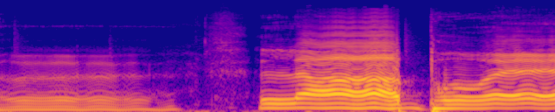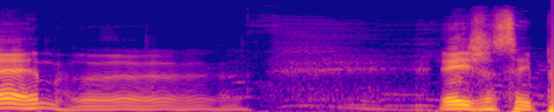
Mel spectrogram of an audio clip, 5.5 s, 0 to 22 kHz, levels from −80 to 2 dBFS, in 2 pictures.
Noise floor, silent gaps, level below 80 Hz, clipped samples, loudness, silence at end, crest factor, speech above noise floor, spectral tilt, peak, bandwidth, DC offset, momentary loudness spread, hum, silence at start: -41 dBFS; none; -34 dBFS; under 0.1%; -11 LUFS; 0.1 s; 12 dB; 31 dB; -5.5 dB/octave; -2 dBFS; 16.5 kHz; under 0.1%; 21 LU; none; 0 s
